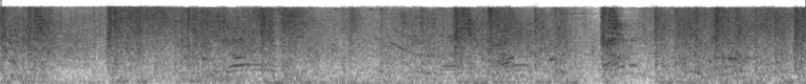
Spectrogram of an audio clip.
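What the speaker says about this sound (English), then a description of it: "oh, I'm being shot at" Gunfire from the video game The Godfather II rattles continuously as a dense, loud barrage of shots, with a brief dip near the three-second mark.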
